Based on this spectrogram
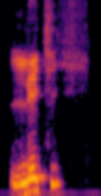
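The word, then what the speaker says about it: Lecky: D'après l'historien Léqui, donc ça s'écrit L E CY, c'est l'influence du grand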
